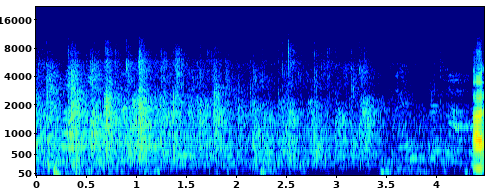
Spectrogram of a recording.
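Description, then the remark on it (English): An audience claps steadily for several seconds, a dense patter of many hands that fades slightly before a brief louder burst at the end. “I hope the clapping was for happily marriages, not, yeah, my marriage is horrible.”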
